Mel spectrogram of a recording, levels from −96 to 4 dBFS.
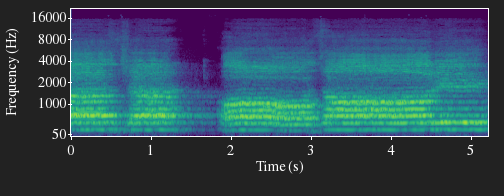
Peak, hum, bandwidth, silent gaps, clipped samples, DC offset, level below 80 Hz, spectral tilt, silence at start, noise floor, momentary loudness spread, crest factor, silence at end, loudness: -6 dBFS; none; 11 kHz; none; under 0.1%; under 0.1%; -78 dBFS; -3.5 dB/octave; 0 s; -41 dBFS; 6 LU; 14 dB; 0 s; -19 LUFS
